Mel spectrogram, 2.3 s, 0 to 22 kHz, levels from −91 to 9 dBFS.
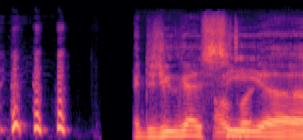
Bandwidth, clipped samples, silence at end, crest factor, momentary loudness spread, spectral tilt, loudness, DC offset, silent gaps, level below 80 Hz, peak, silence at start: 15 kHz; under 0.1%; 0 s; 12 dB; 8 LU; -5.5 dB/octave; -13 LUFS; under 0.1%; 0.76-0.99 s; -58 dBFS; -2 dBFS; 0.1 s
